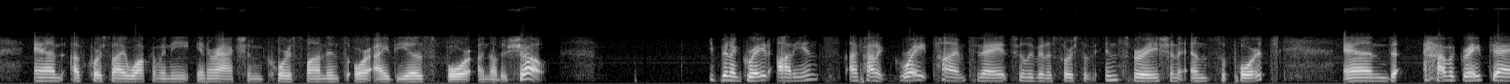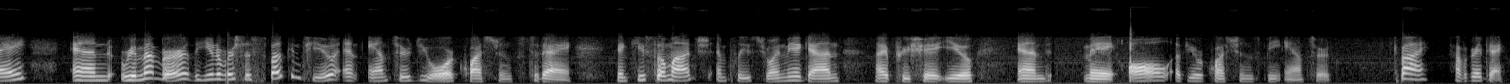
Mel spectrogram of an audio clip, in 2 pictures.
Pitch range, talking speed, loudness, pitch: 135-195 Hz, 150 wpm, -17 LUFS, 160 Hz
